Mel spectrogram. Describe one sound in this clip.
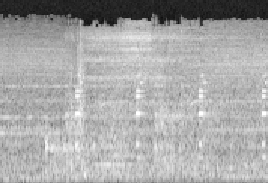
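An electronic device beeps several times.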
